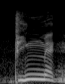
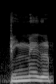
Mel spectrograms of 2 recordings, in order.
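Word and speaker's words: Big Mac: 빅맥. 여러분, 빅맥 발음이 굉장히 어려운 겁니다. 빅은 G로 끝나고 맥은 C로 끝나거든요. 이게 발음 뒤에가 달라야 돼요.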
